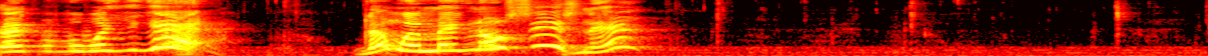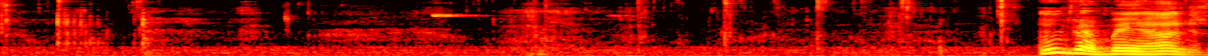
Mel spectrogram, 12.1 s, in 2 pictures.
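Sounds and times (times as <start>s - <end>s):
man chewing chicken: 3.4s - 11.2s.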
